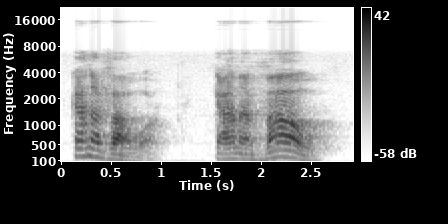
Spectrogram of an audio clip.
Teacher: Carnaval, Carnaval, separei aqui as 3 últimas sílabas, no caso, essa é uma palavra trissílaba, e descobri que a última sílaba que é a sílaba tônica. Carnaval, sendo assim, essa palavra é oxítona.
